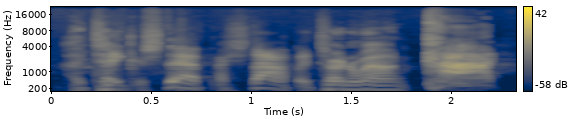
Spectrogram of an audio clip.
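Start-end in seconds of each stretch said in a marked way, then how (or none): 1.9-2.2 sharp loud cut; loud mock director's cut; yelled cut. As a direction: bark it like a director stopping the take. Retold director yelling cut.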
